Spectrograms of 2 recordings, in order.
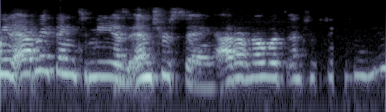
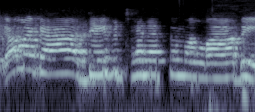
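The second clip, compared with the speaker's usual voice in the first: higher-pitched, excited recounted text; mildly excited retelling; 4 semitones higher than usual. Retold or imitated. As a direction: retell a giddy celebrity sighting. Excited text to a friend retold.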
